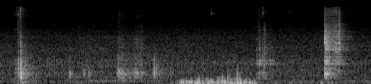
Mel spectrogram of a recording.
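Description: A knife cuts garlic on a plastic cutting board.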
